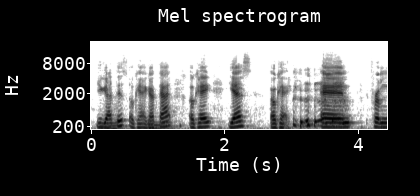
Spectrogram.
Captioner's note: chuckling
